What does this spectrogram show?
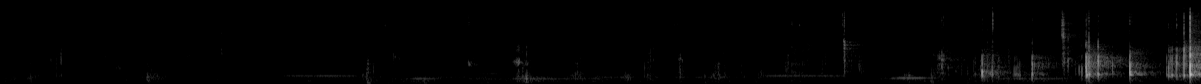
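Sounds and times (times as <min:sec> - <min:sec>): biting and chewing mango: 0:04.7 - 0:08.7.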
